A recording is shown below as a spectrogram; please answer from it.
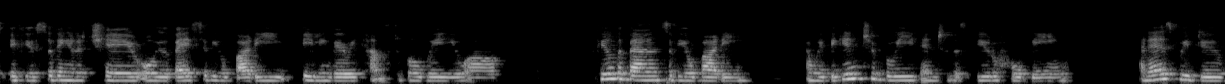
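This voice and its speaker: Slow, soothing woman guiding meditation. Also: on the low side, warm tone, lo-fi sound. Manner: slow, soothing and unhurried, with long pauses. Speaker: meditation guide. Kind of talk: guided meditation.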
